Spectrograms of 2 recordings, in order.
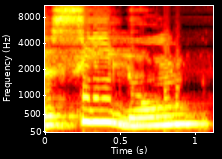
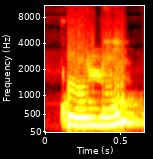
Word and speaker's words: coelom: to discuss is the coelom or the body cavity. Please note the spelling body cavity or coelom. Here O is silent. Okay, so it is not, don't read it as colon, it is coelom.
